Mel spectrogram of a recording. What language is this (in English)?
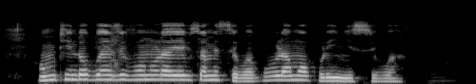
Ganda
